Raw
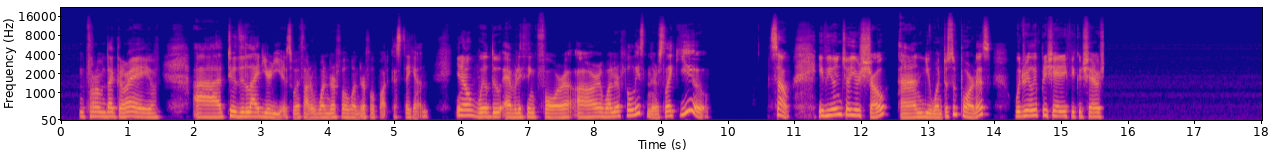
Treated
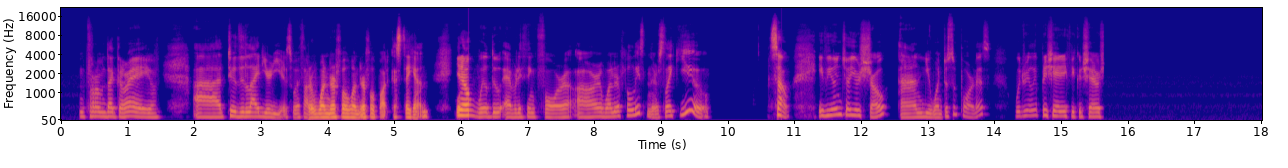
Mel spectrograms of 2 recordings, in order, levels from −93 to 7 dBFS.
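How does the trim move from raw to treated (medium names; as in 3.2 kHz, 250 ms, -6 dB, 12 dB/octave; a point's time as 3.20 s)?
-9 dB
from 3.72 s +1 dB
from 6.12 s -10.5 dB
from 9.65 s -3 dB
from 10.81 s -12 dB
from 13.39 s -18.5 dB
from 14.73 s -10.5 dB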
